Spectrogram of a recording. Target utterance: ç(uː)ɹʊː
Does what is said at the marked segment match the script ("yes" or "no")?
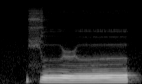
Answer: yes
